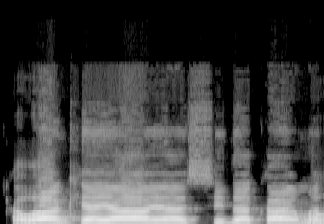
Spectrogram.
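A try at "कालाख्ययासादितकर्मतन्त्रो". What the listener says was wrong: you're putting in an extra syllable. You're putting in an extra syllable.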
